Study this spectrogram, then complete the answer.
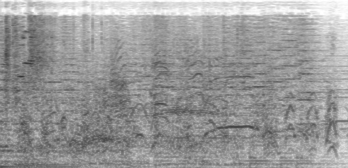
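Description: Several dogs are let loose at once, filling the space with loud overlapping barks, yips and whimpers amid crashing commotion, with a voice talking underneath.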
